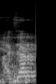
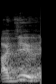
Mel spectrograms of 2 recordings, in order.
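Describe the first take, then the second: First: The second vowel is a short a. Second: The second vowel is a long ee. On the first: The speaker calls it wrong. "अजर नहीं है" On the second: The speaker calls it right. "अजीर माने आंगन"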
